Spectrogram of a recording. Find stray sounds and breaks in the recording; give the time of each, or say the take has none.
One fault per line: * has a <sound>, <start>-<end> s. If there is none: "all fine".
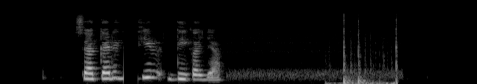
* has a dropout, 1.2-1.4 s
* has a squeak, 3.2-4.0 s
